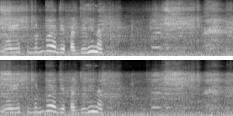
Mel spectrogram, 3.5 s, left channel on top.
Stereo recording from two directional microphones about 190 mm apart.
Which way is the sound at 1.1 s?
40° left (ahead or behind).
